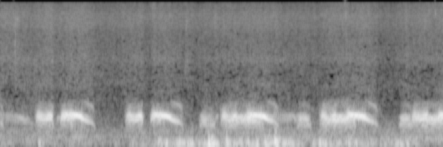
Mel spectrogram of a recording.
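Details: Spotted dove from Cà Mau giving loud, close coo phrases: a short clipped note then a longer descending coo, repeated about once a second with faint thumps behind.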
